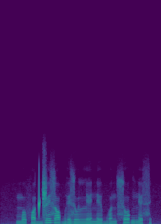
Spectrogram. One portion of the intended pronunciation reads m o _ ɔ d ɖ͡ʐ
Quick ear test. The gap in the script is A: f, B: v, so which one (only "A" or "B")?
A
